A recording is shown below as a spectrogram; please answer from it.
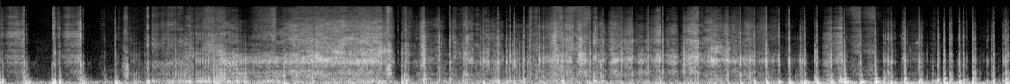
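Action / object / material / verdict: scrape / coated paperboard box / paperboard / none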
